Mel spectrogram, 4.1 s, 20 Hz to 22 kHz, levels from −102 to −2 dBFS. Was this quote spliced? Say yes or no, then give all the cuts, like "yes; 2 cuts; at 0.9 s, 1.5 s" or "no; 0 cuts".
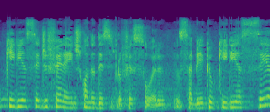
yes; 1 cut; at 1.7 s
